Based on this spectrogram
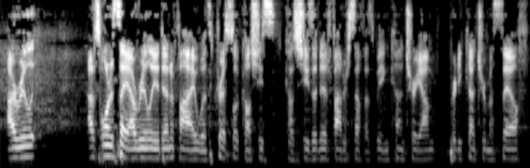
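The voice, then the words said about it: Southern US country accent. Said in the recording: “my accent,... I'm from South Carolina... you sound like the people back home... I love your accent”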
